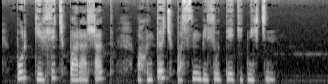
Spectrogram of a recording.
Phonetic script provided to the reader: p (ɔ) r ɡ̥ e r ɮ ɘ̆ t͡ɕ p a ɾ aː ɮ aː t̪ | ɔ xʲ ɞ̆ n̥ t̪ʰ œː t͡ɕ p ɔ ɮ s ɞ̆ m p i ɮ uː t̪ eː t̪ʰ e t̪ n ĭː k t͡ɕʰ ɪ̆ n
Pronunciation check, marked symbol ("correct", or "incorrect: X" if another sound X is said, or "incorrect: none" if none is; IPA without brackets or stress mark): incorrect: u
